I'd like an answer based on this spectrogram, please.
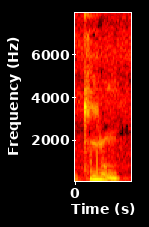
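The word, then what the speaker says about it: Chiun: Esse Qiun aí, que se escreve Chium, como eu falei, e se lê Qiun, tá?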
